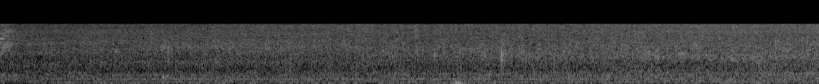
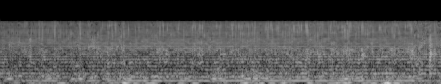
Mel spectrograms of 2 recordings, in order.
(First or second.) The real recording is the first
